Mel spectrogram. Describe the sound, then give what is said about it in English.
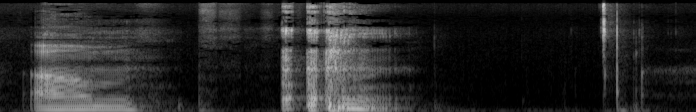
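A person clears their throat with a drawn-out, voiced rasp, then gives a couple of sharp coughs, followed after a pause by one more brief cough, close to the microphone. “Coughing Throughout The Entire Episode”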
